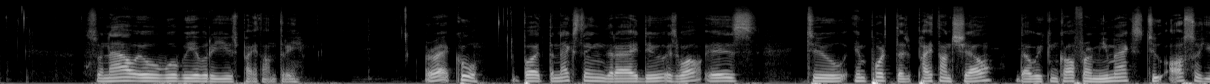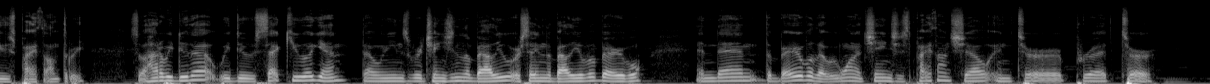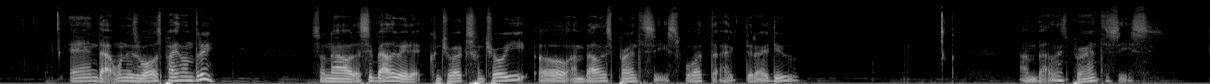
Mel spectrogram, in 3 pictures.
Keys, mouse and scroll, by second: 0.0 alt+m, 0.4 ctrl+alt+space, 0.5 ctrl+alt+e, 0.8 ctrl+alt+g, 3.7 Return, 6.6 shift+9, 13.6-15.3 typing, 19.5-26.8 typing, 28.0 ctrl+x, 28.3 ctrl+e, 30.1 q.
